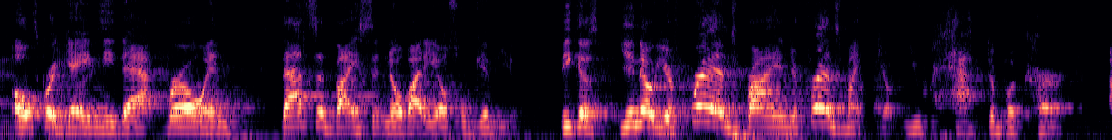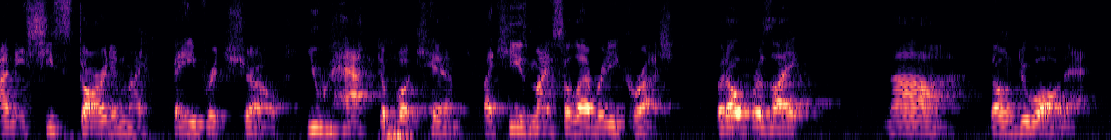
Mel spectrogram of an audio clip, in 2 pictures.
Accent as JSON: {"language": "English", "town": "Dallas", "region": "Texas", "country": "United States", "tie": "born or raised there", "moved": "as an adult", "lives_now": "Los Angeles, United States", "said": "I'm born and raised in Dallas"}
